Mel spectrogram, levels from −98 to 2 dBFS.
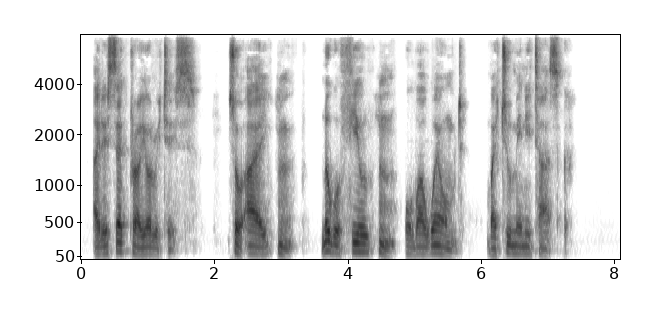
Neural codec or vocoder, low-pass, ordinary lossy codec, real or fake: codec, 16 kHz, 4 kbps, X-Codec, WavLM features, trained on Multilingual LibriSpeech; none; none; fake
